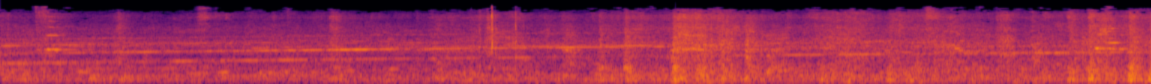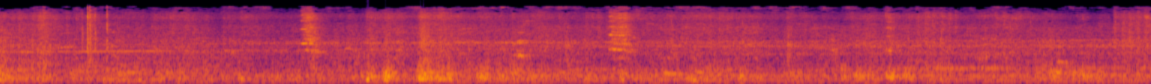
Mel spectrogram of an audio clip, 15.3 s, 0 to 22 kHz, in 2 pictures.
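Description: Seoul Metro Line 4 electric train running, heard from inside a carriage. A motor whine of several thin tones rises in pitch over the first few seconds as the train gathers speed, over a steady rumble, with wheels clattering and clicking on the rails. The clatter grows louder in the middle and is strongest about ten seconds in.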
